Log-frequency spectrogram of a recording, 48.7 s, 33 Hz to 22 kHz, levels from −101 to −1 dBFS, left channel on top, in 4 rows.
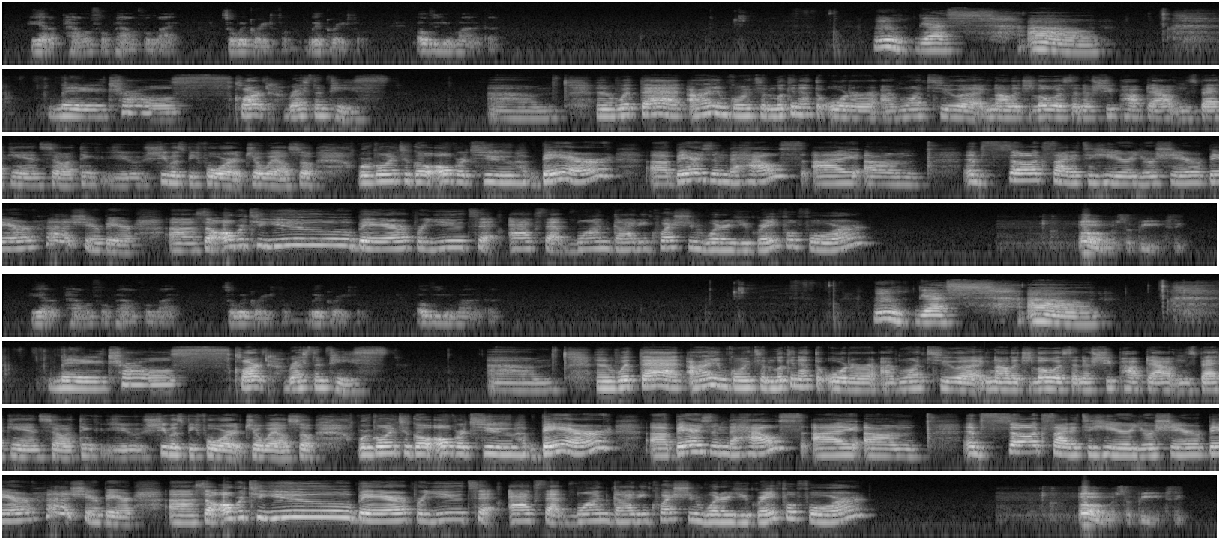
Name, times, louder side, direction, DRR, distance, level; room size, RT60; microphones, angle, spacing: voice 1, 0.3-1.7 2.2-3.5 4.1-5.0, left 1 dB, 75° left, 0.6 m, -46 dB
voice 2, 8.7-11.0 11.7-12.2 12.6-15.9 17.0-45.1, right 3 dB, 75° right, 0.7 m, -32 dB
voice 3, 46.5-48.3, right 5 dB, 30° right, 0.5 m, -37 dB
2.9 x 2.1 x 3.0 m
head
